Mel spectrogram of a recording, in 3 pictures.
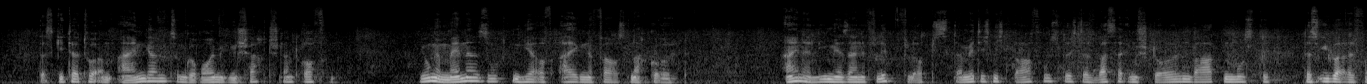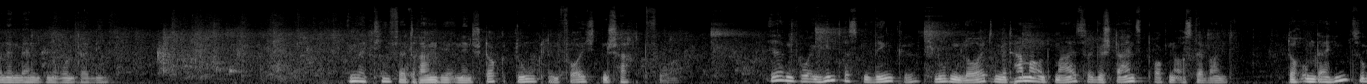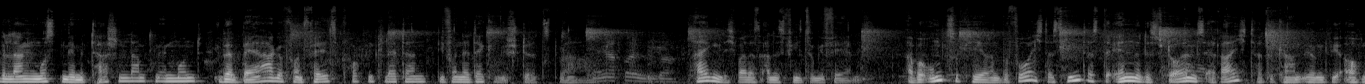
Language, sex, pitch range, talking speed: German, male, 105-130 Hz, 155 wpm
